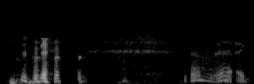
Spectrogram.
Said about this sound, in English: Goat squealing like a scared goat.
